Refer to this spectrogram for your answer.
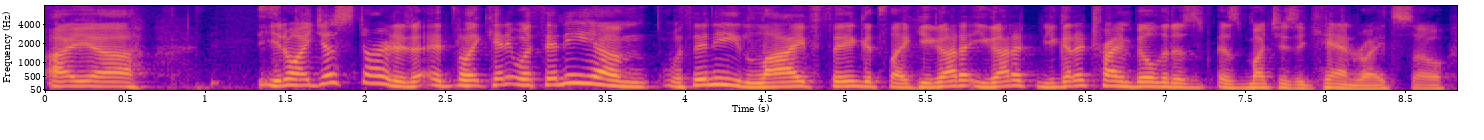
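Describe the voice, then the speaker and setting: A man's voice: fairly high pitch, animated, brisk. A man in his fifties hosting a live stream, talking in a rambling, opinionated way with many restarts while reading viewer comments. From born in Czechoslovakia, raised elsewhere. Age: 50s. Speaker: live show host reading chat.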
